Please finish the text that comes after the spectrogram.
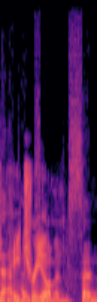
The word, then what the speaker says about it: Patreon: for i'm paying zoey and then no it's pronounced patreon do a patreon yeah send me some money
